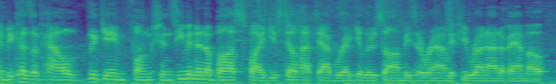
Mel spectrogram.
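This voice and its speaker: A man's voice: deep voice, flat delivery, fast, background noise. A man hosting a let's play, chatting casually as he comments on the game. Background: game music.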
